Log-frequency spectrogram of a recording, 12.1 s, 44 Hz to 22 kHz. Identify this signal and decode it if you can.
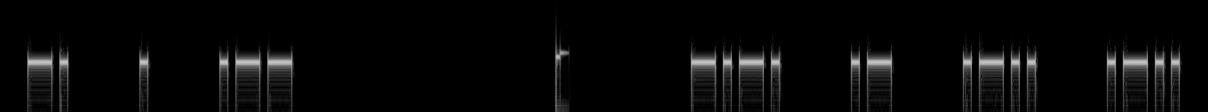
Morse code, heard as a keyed tone, about 16 wpm, spaced as for 9 wpm, 700 Hz. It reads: NEW CALL
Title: 3x Character Spacing - Top 500 Words - 15wpm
